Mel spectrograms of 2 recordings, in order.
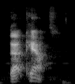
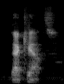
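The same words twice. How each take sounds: First: "That counts" with "That" punched high and loud; stress on that. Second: Said in the usual way. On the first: Real, not acted. Reassuring viewers about mailed letters, "That" stressed loud. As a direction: hammer "That" hard in "That counts". Repeats line with emphasis.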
